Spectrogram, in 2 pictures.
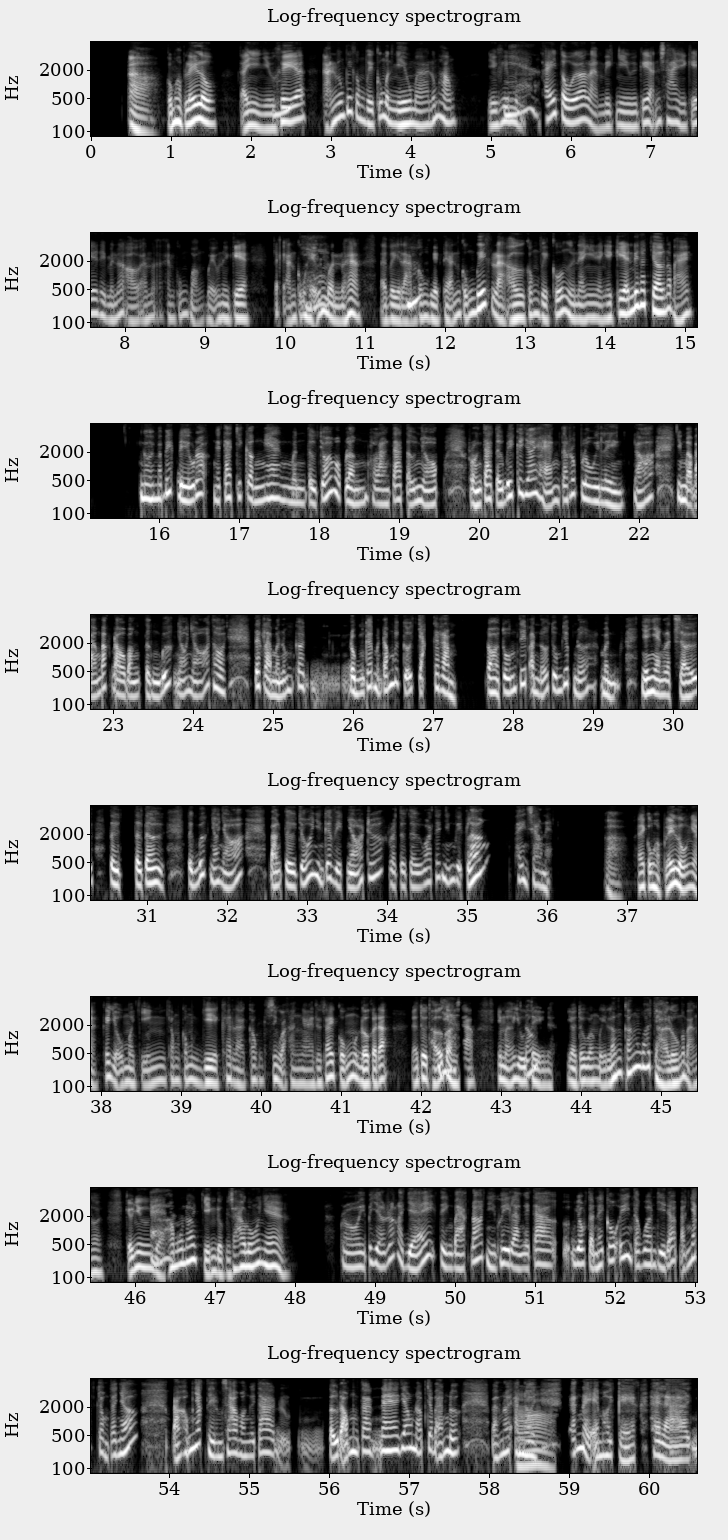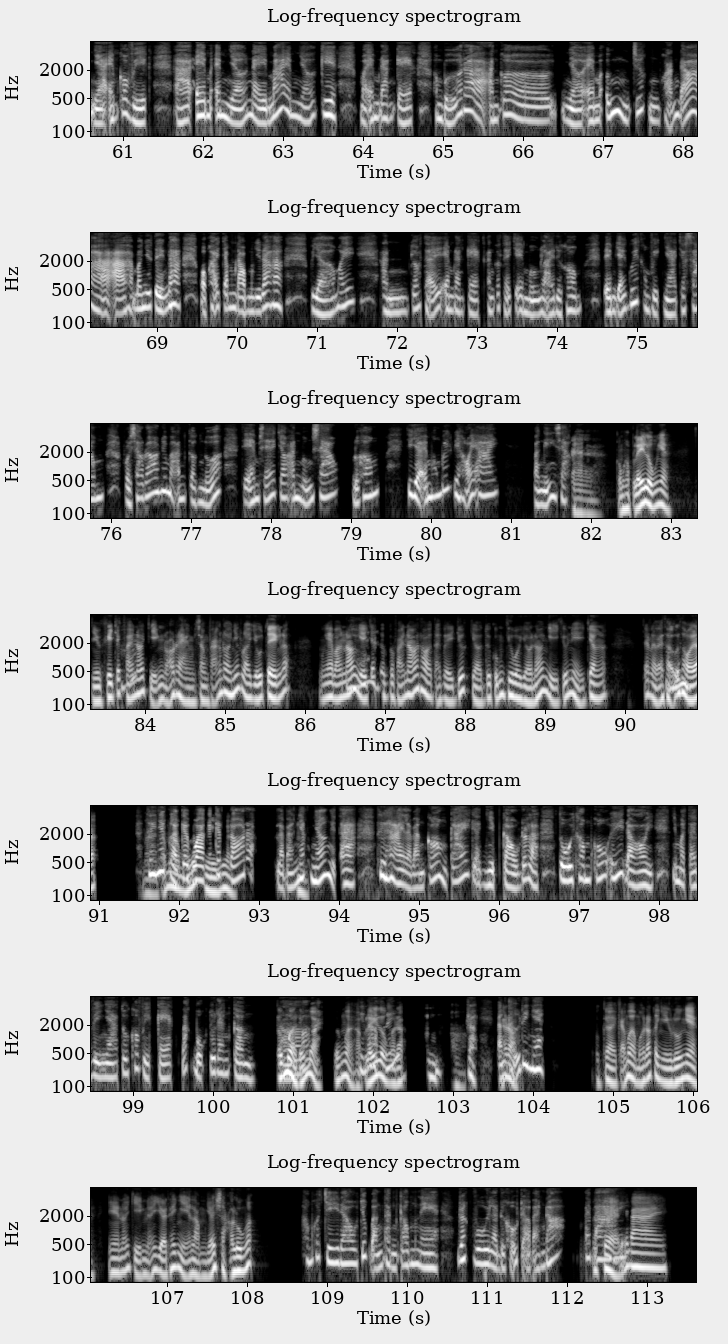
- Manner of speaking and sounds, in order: tapping; other background noise
- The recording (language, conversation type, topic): Vietnamese, advice, Bạn lợi dụng mình nhưng mình không biết từ chối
